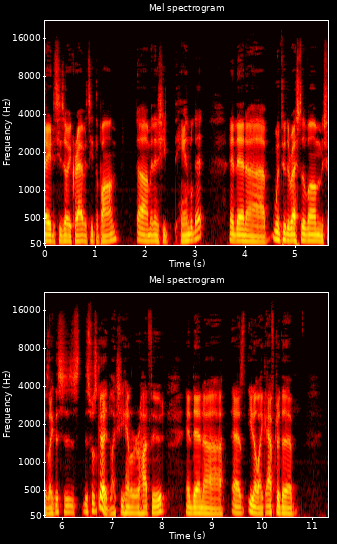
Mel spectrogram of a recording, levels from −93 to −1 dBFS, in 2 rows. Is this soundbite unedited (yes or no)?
yes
